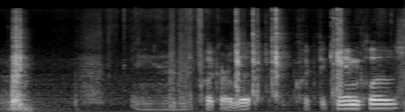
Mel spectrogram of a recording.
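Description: A metal switch clicks as it is turned.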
